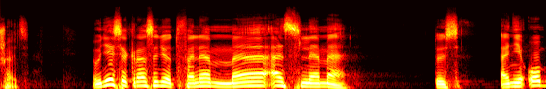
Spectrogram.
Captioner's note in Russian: Говорит на арабском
